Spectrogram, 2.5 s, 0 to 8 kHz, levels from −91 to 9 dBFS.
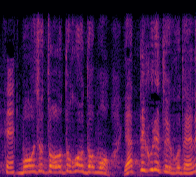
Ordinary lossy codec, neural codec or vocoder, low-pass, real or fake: none; vocoder, 44.1 kHz, 128 mel bands every 512 samples, BigVGAN v2; 7.2 kHz; fake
